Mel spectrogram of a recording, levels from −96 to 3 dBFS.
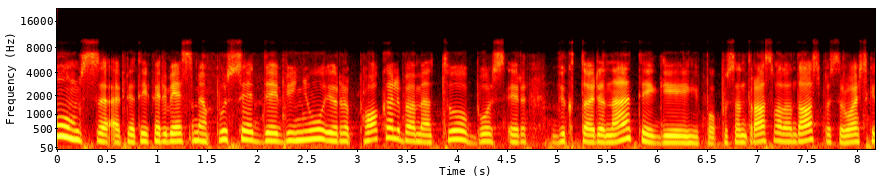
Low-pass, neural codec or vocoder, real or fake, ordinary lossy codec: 7.2 kHz; codec, 16 kHz, 8 kbps, FunCodec, trained on LibriTTS, 25 frames a second; fake; Opus, 32 kbps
